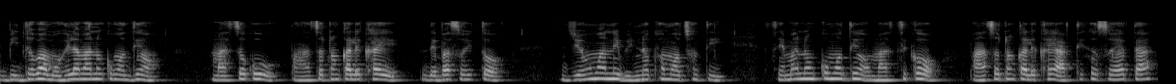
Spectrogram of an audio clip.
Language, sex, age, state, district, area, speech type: Odia, female, 45-60, Odisha, Kandhamal, rural, spontaneous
